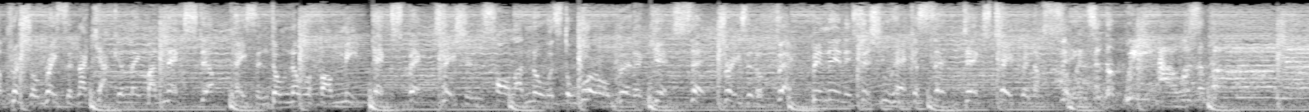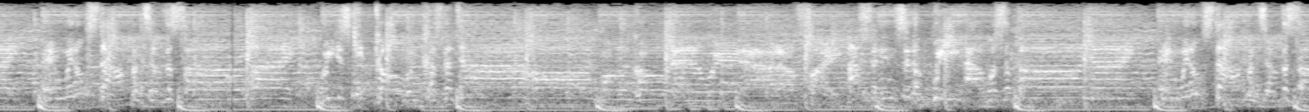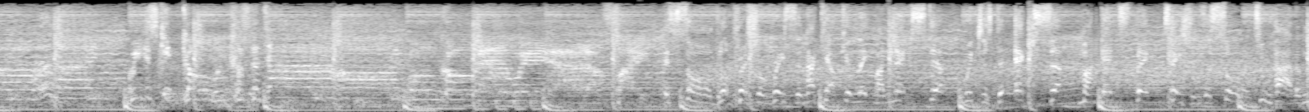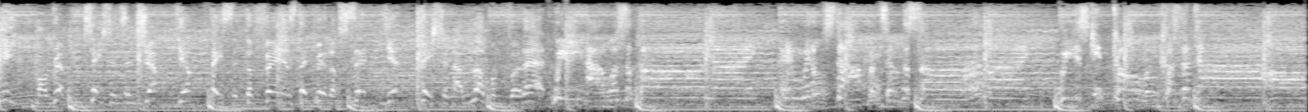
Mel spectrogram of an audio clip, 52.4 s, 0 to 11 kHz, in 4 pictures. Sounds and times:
Soundtrack music: 0:00.0 - 0:52.3
Tender music: 0:00.0 - 0:52.3.

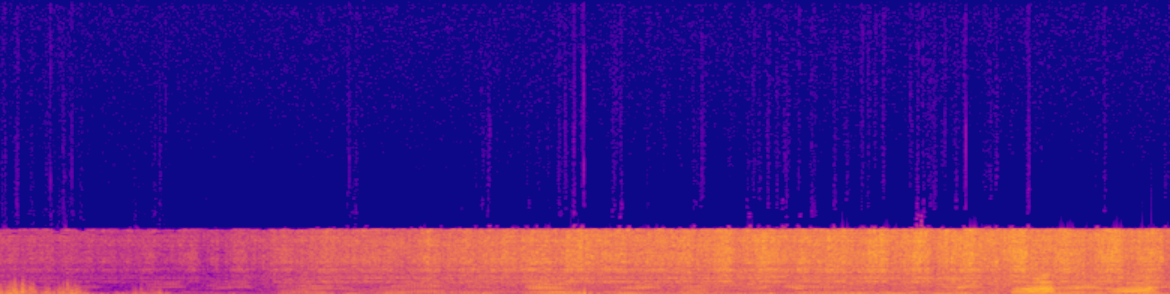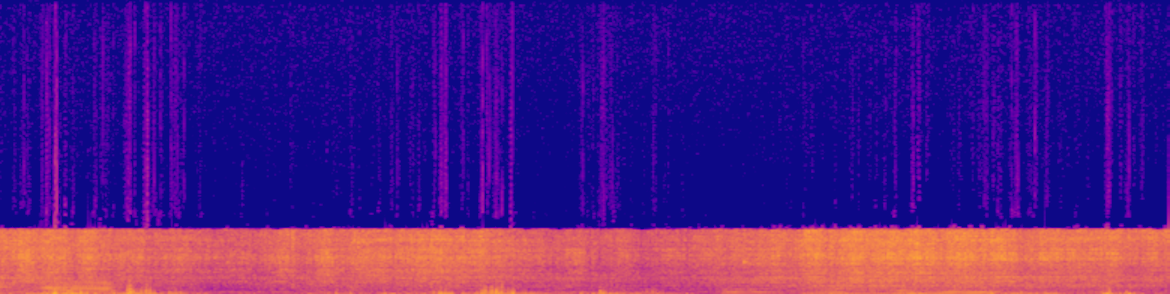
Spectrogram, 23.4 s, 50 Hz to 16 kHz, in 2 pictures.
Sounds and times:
Engine: 0:00.0 - 0:23.4.

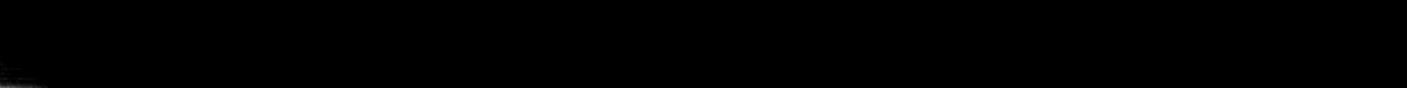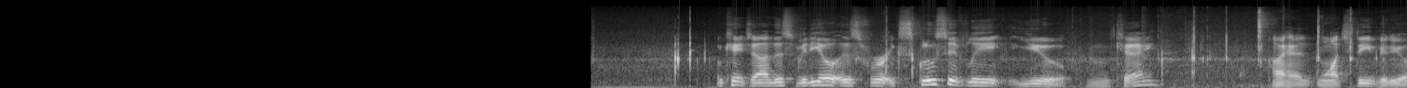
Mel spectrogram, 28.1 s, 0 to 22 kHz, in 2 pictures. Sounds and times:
Speech: 0:21.3 - 0:25.7, 0:26.7 - 0:28.1.

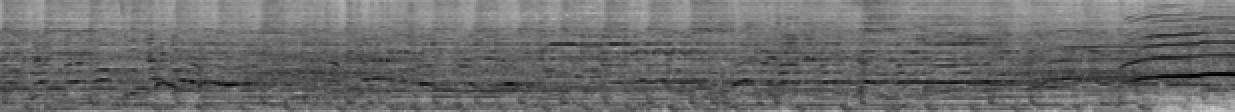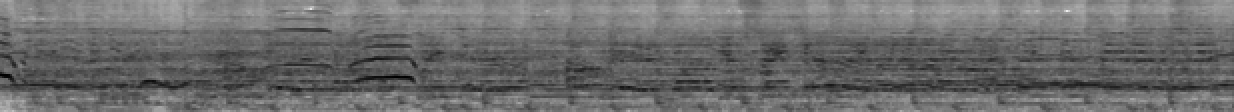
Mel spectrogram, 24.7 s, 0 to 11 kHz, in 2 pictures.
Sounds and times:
Crowd: 0:00.0 - 0:24.6
Pop music: 0:00.0 - 0:24.6
Whoop: 0:10.2 - 0:12.8, 0:14.9 - 0:16.6.

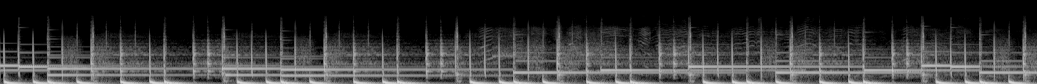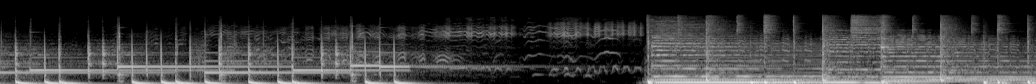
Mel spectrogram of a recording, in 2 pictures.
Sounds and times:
Music: 0:00.0 - 0:14.7, 0:16.8 - 0:20.7.

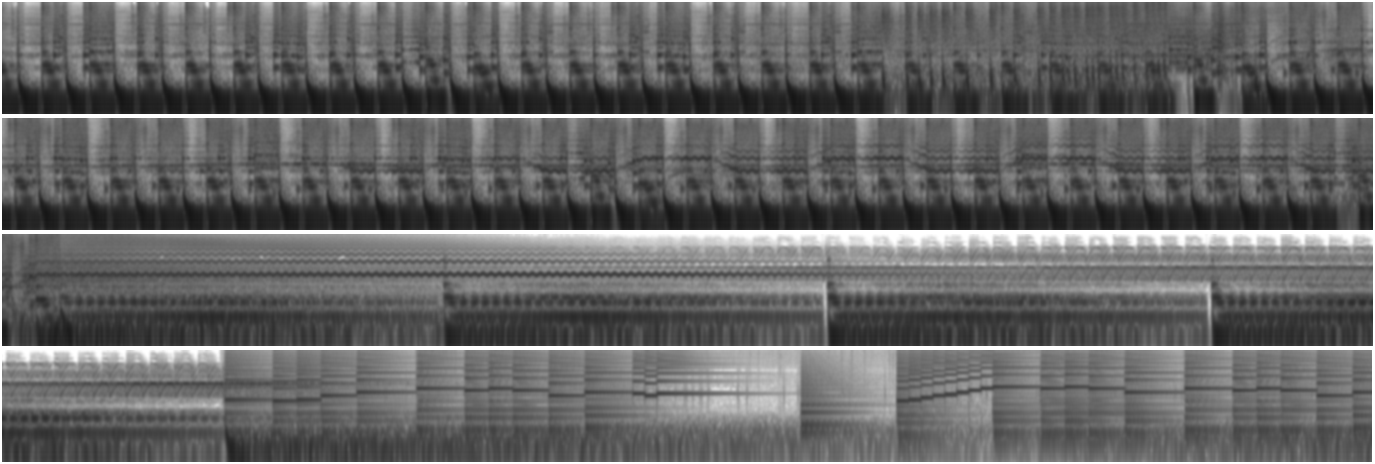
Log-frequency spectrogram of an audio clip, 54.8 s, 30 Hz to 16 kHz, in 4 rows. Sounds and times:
Music: 0:00.0 - 0:54.8.

